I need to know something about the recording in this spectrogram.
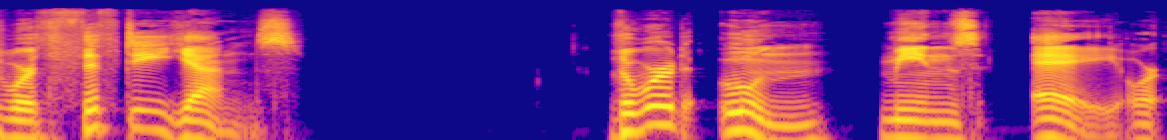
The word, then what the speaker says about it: un: The word un means a or a, as in a male sheep. It sounds kind of like the English word one, but it's pronounced un. So you say un sheep.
